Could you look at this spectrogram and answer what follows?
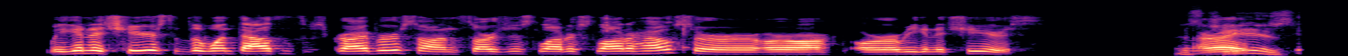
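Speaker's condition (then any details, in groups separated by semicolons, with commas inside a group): No condition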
